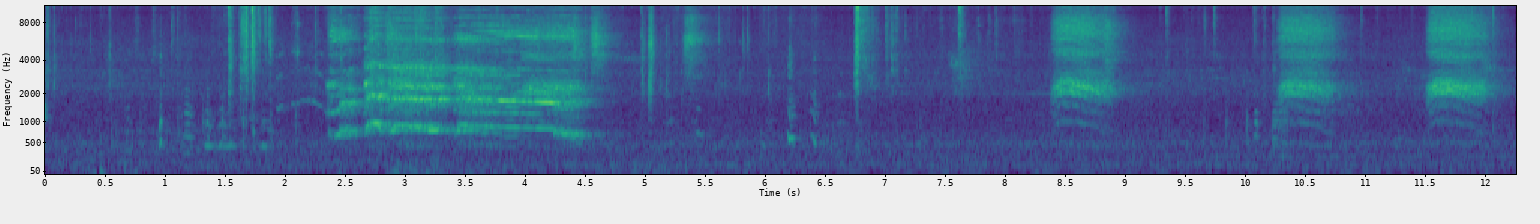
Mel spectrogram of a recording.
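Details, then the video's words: Young rooster playing on a roof: one long, rough, hoarse call of about two seconds, then short, harsh calls repeated about every two seconds, with faint clicks and rustling between them. "Adorable Young Rooster Chirping Sounds"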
